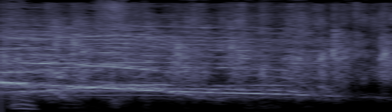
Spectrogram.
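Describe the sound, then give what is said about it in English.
An audience cheers loudly on the host's request for a couple of seconds, a dense wash of shouts and high whoops that holds steady before tapering slightly at the end. “So, when I make a decision that you agree with, I would like for you to cheer. Give that a shot right now.”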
